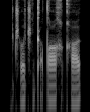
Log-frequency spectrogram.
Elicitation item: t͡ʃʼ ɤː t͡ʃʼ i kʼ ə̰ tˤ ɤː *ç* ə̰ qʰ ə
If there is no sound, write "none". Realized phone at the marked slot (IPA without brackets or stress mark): χ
